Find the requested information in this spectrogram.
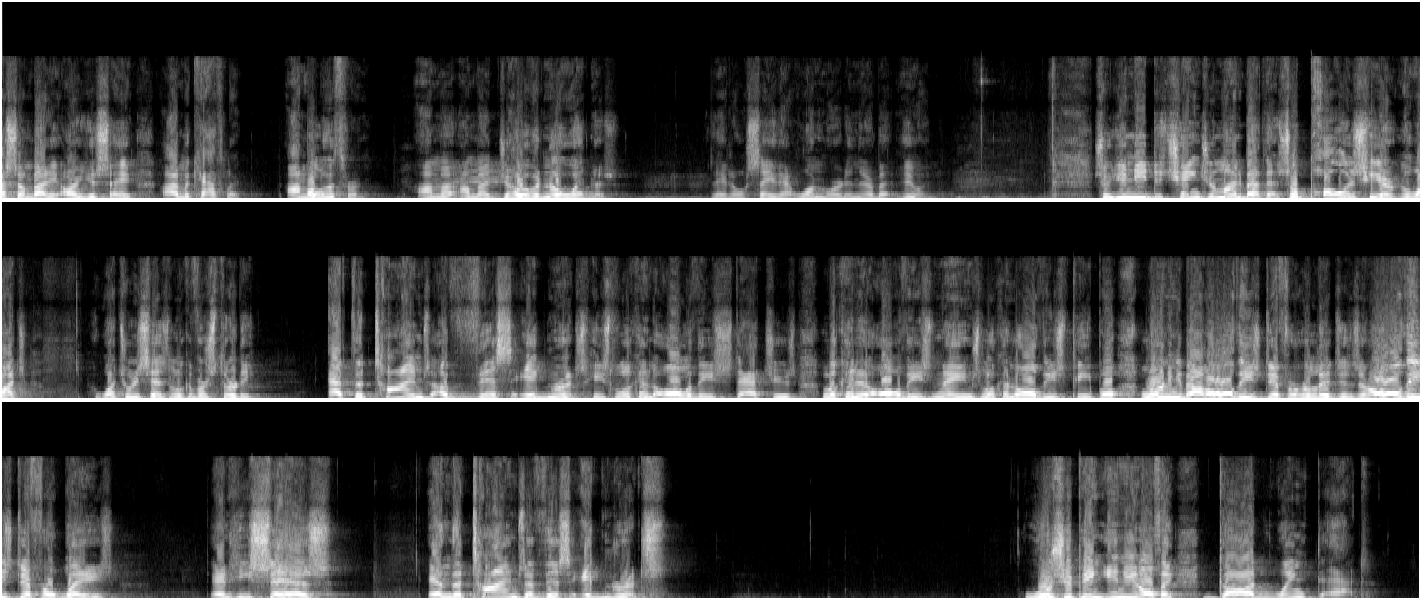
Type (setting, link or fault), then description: setting, large echoing room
